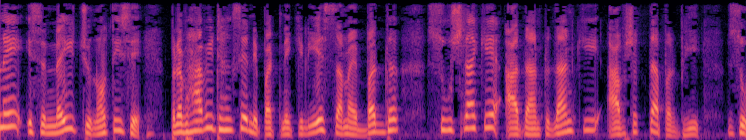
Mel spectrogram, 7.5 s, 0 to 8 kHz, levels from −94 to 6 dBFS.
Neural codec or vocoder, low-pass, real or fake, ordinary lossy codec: none; 7.2 kHz; real; none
